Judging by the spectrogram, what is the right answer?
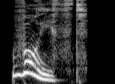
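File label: "voiced", British English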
